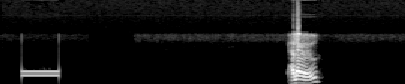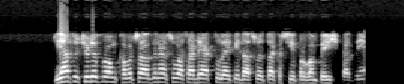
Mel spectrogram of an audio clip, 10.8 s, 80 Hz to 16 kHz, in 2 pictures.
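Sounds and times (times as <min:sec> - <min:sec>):
faint hiss: 0:00.0 - 0:10.7
telephone line tone of an incoming call: 0:00.3 - 0:00.8
speech: 0:03.8 - 0:04.4, 0:06.1 - 0:10.3.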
